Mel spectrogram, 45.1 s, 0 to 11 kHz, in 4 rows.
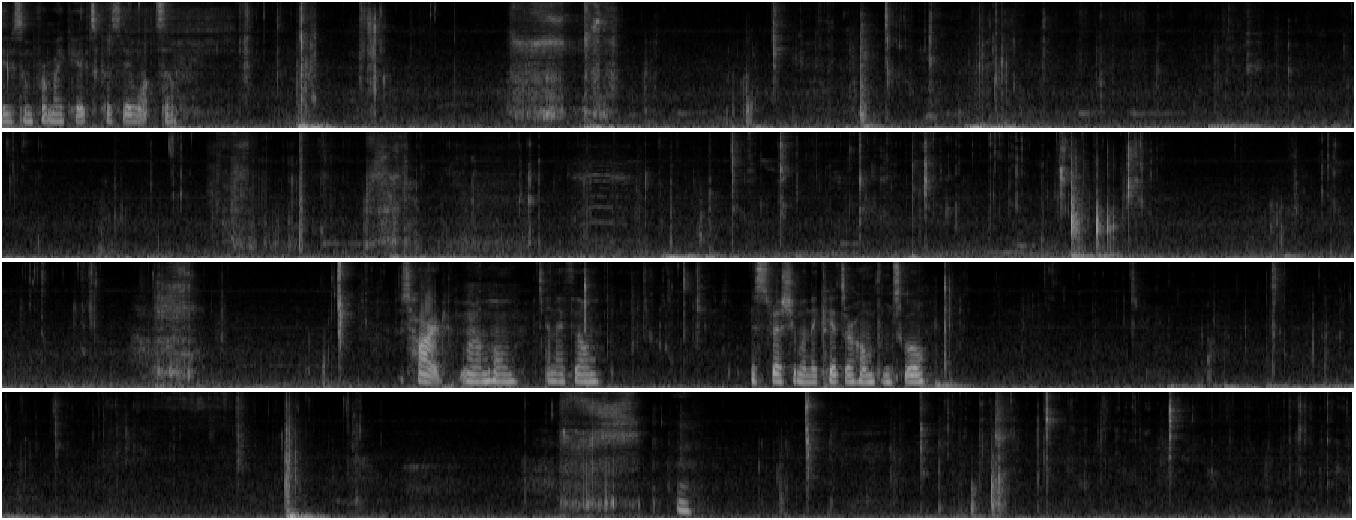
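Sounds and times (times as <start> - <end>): person chewing mussels: 1.6 - 24.5, 27.0 - 28.7, 30.6 - 37.0, 40.0 - 45.0.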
